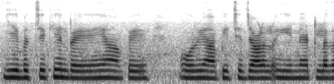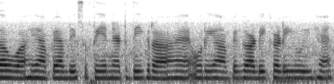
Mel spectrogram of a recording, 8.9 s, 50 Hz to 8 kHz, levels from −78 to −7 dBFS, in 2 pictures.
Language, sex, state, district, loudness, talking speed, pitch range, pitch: Hindi, female, Haryana, Jhajjar, -18 LUFS, 235 wpm, 195-205 Hz, 200 Hz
